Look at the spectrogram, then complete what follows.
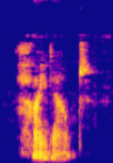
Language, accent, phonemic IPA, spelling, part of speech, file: English, Southern England, /ˈhaɪdˌaʊt/, hideout, noun, LL-Q1860 (eng)-hideout.wav
- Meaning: 1. A place to hide 2. A hidden headquarters or place to return to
